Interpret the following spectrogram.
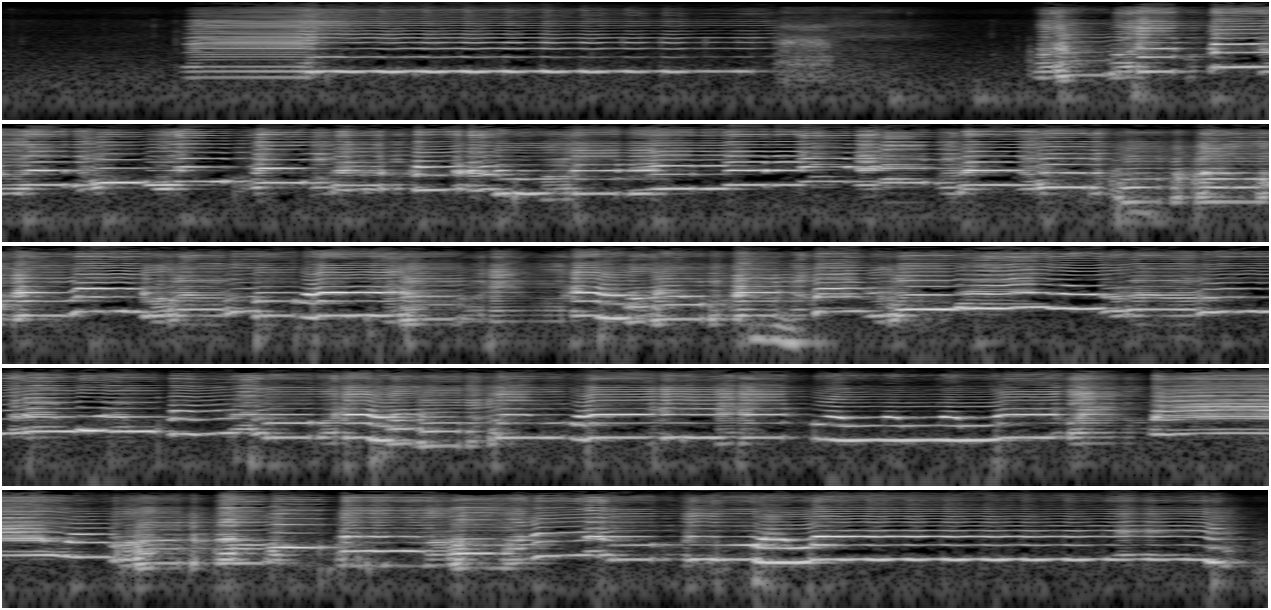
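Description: Hohner Rocket Amp diatonic harmonica in C played solo: a held chord about a second in, a brief pause, then a continuous melodic run with notes bending in pitch.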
